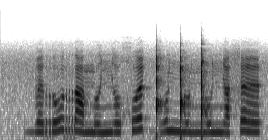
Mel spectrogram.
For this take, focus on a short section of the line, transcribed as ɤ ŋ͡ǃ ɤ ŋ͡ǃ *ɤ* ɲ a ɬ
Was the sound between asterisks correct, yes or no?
no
